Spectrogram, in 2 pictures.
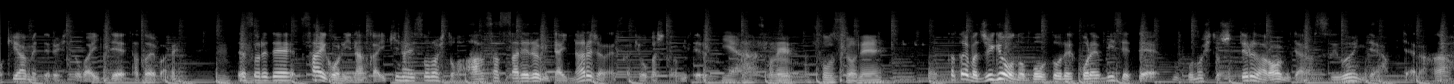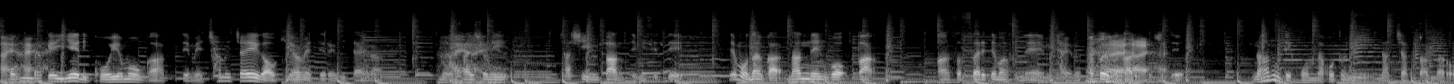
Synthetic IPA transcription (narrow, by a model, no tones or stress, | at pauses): okʲiame̞t̪e̞ɾɯ̟çi̥t̪o̞ɡa̰it̪e̞̰t̪at̪o̞e̞̰ba̰ne̞ | d̪̥e̞so̞ɾe̞d̪e̞saiɡo̞ɲ̟inãŋkaikʲinaɾʲiso̞no̞çi̥t̪o̞ɡa̰ʔãɰ̃sat͡sɨ̥saɾe̞ɾɯ̟mʲit̪aiɲ̟inaɾɯ̟ʑana̰id̪eɨ̥kakʲo̞ːkaɕi̥t̪oka̰mʲit̪e̞ɾɯ̟̰asosoːd̪esɨjone | ɯ̃t̪at̪o̞e̞baʑɨɡʲo̞ːno̞bo̞ːt̪oːd̪e̞ko̞ɾe̞mʲise̞t̪e̞moko̞no̞çʲi̥t̪o̞ɕi̥t̪ːe̞ɾɯ̟d̪aɾo̞ːmʲit̪a̰ina̰sɨɡo̞ĩnd̪ajo̞mʲit̪a̰ḭna̰akõ̞nd̪ake̞ie̞ɲ̟iko̞ːjɯ̟ːmõ̞ŋɡaːt̪ːe̞me̞t͡ɕame̞t͡ɕae̞ːɡao̞kʲiβame̞t̪e̞ɾɯ̟mʲit̪aina̰ | mosaiɕo̞ɲ̟iɕaɕĩmbãnt̪ːe̞mʲise̞t̪e̞̰d̪̥e̞mo̞nãŋka̰nãnːẽ̞ŋɡo̞b̥ã̰ɴ̃ | ãɰ̃sat͡sɨ̥saɾe̞t̪e̞masɨne̞mʲit̪ainat̪at̪o̞e̞baat̪oɕit̪e̞ | nãnd̪e̞kõ̞nːako̞t̪o̞ɲ̟ḭnatt͡ɕat̪ːã̰nd̪a̰ɾo̞̰ː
